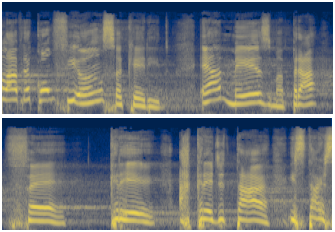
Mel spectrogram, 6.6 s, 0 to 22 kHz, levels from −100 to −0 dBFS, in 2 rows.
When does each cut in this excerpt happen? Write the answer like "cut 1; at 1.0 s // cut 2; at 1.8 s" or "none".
none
